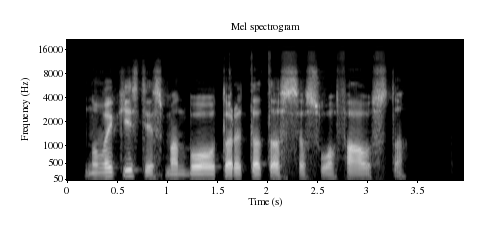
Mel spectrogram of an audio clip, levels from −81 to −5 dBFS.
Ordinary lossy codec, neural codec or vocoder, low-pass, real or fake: Opus, 32 kbps; none; 14.4 kHz; real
